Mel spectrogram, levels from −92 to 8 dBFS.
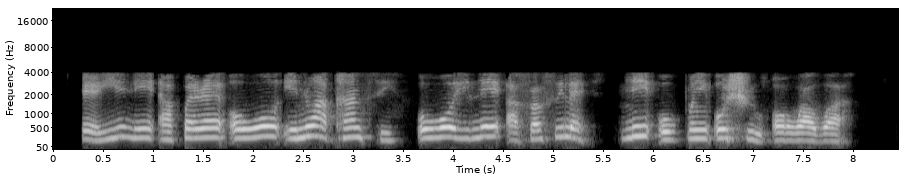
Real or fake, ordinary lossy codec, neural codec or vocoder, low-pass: fake; AAC, 16 kbps; codec, 16 kHz, 0.8 kbps, ZipCodec; 7.2 kHz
